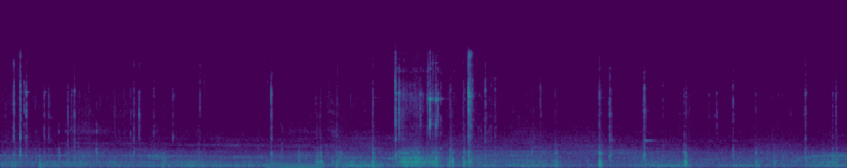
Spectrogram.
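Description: Metal carabiners and lanyard hardware clinking and rattling against steel cable, a scatter of sharp clicks with a denser flurry about four seconds in, as climbing lanyards are handled and clipped in.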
